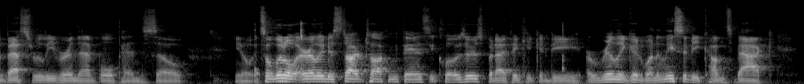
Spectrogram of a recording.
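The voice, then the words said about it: Hoarse, fading voice. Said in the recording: “You're losing your voice. I can tell. ... I'm sick.”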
